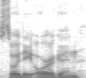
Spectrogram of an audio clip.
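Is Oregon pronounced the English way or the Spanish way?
English. Oregon is pronounced the English way. "you can say"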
